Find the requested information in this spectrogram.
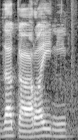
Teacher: اور یہاں پہ یالین ہو رہا ہے، یا ساکن سے پہلے زبر ہے، یالین ہو رہا ہے، تو ہم نے اس کو بغیر کھینچے بغیر جھٹکا دیے نرمی سے معروف پڑھنا ہے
